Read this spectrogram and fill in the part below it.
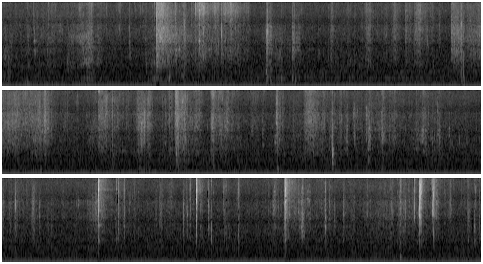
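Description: Dead branches snap and crack.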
